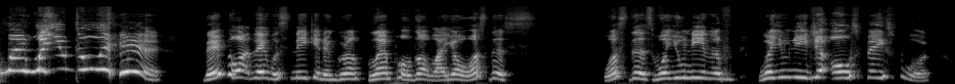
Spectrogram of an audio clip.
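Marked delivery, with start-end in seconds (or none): 0.0-1.6 mock scream, much higher and louder. Speaker retelling a story, imitating Marie screaming at Glenn. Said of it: "Marie starts screaming".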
